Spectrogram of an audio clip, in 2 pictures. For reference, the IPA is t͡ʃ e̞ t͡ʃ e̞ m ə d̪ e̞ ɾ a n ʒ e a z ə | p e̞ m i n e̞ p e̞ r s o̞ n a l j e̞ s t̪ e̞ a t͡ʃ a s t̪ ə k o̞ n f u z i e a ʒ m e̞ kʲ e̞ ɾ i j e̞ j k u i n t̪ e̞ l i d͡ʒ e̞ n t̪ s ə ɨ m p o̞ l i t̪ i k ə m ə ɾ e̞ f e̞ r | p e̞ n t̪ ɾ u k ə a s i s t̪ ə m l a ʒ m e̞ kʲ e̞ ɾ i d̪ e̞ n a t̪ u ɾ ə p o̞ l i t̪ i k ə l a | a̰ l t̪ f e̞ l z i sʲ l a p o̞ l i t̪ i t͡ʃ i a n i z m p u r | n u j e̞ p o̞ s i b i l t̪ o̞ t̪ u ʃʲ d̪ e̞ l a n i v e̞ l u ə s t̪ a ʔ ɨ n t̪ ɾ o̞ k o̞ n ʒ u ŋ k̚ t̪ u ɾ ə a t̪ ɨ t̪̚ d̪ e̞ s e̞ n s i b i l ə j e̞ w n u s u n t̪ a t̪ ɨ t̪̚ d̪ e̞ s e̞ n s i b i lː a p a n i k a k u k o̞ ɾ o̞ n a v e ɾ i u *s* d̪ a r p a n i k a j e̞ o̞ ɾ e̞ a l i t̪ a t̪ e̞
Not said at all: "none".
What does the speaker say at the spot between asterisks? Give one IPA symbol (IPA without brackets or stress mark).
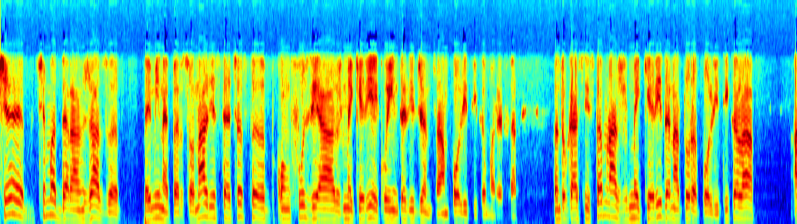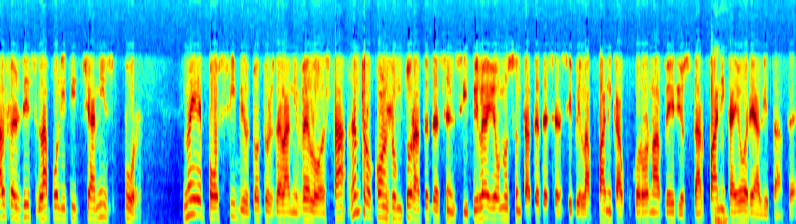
s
